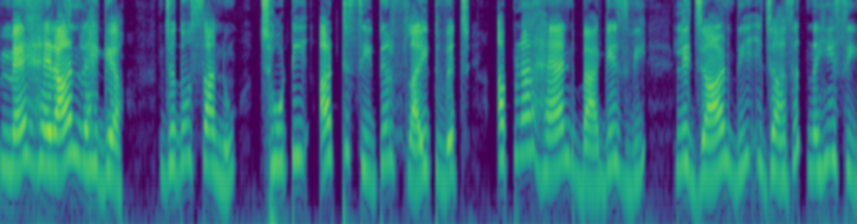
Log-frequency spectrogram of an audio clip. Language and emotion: Punjabi, surprised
